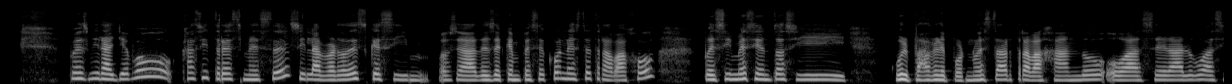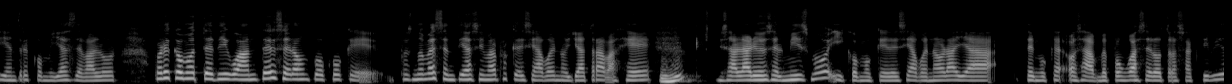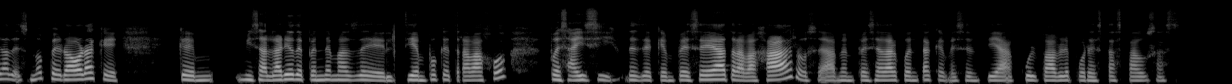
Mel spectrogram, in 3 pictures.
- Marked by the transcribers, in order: none
- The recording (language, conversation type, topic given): Spanish, advice, ¿Cómo puedo tomarme pausas de ocio sin sentir culpa ni juzgarme?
